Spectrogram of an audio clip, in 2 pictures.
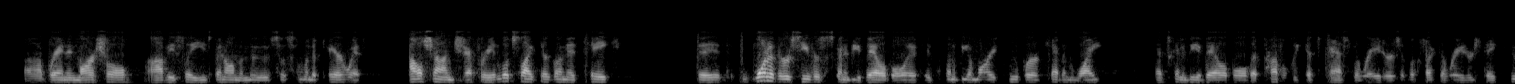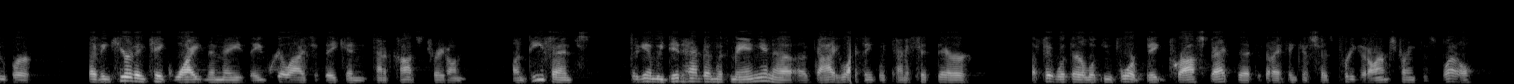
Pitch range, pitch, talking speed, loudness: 105-115 Hz, 110 Hz, 240 wpm, -31 LUFS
